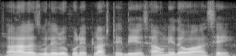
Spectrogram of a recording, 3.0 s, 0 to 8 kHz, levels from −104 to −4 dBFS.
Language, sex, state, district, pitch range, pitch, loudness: Bengali, male, West Bengal, Cooch Behar, 105-120 Hz, 110 Hz, -21 LUFS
